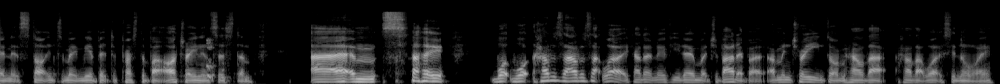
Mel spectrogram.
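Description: Low-voiced man hosting a podcast. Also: sharp tone, dry recording, studio quality. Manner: hesitant, many fillers and restarts. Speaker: podcast host, driving instructor trainer. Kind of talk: casual interview chat.

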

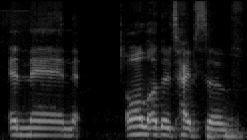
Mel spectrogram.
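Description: A woman hosting a live chat, talking in a lively, friendly way and laughing easily. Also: fairly low pitch, slow. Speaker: host. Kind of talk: casual live stream chat.

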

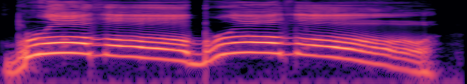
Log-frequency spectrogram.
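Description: A woman puts on an excitable storybook animal, boisterous and wide-eyed. The voice is pitched high and swoops wildly, exclaiming each phrase. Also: drawn-out words, no echo, studio quality, exaggerated voice. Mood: thrilled.

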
